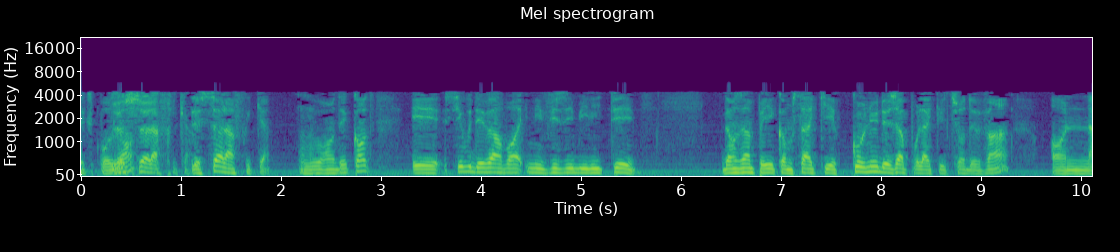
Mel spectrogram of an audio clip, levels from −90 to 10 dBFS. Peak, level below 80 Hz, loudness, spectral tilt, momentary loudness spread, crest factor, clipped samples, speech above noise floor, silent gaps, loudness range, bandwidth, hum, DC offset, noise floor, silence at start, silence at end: 0 dBFS; -38 dBFS; -12 LUFS; -10.5 dB/octave; 8 LU; 12 dB; 0.1%; 23 dB; none; 2 LU; 4.5 kHz; none; under 0.1%; -34 dBFS; 0 s; 0 s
